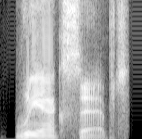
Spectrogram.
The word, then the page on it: reaccept: British English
